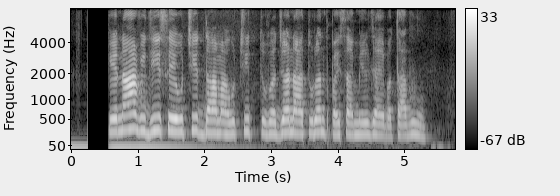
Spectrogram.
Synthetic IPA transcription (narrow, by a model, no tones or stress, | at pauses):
kenaʋid̪ʱiseut͡ʃit̪̚d̪amaut͡ʃit̪ʋəd͡ʒənat̪uɾənt̪pəɪsamild͡ʒaebət̪abũ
